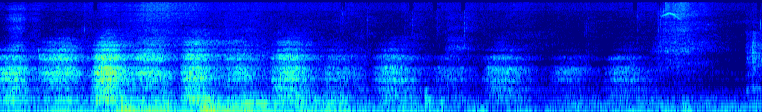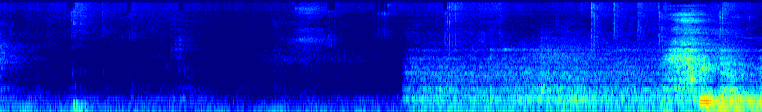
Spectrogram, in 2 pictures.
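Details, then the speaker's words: Cheyne-Stokes respiration, described as resulting from cardiac damage: breaths gradually increase then fade from loud to faint, about two seconds of apnea, then build up again. "Sin embargo, el patrón de Cheyne-Stokes es un aumento gradual seguido de una disminución gradual, y así es como se escucha."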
